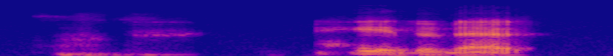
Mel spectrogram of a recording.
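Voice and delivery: barely audible whispered grumbling mutter. Answering thanks for repairing the ship: muttering under breath. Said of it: "very under my breath".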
